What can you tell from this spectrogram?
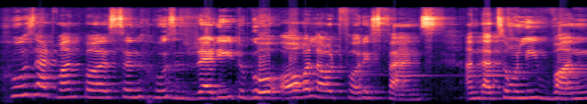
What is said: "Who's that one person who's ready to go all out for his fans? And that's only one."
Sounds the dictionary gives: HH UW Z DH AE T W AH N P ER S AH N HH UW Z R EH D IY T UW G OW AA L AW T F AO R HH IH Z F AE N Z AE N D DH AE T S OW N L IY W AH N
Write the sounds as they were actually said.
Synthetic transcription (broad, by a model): HH UW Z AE T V AH N P ER S AH N HH UW Z R EH D IY T UW G OW AA L AW T F AO R HH IH Z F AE N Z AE N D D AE T S OW N L IY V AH N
